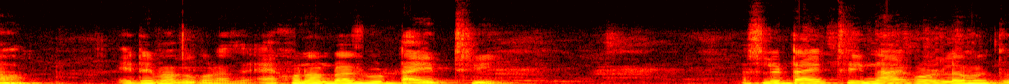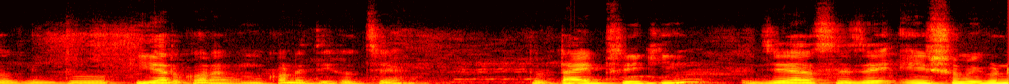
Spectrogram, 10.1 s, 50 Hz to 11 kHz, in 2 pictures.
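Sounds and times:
man speaking: 0:00.0 - 0:02.8, 0:03.7 - 0:10.0.

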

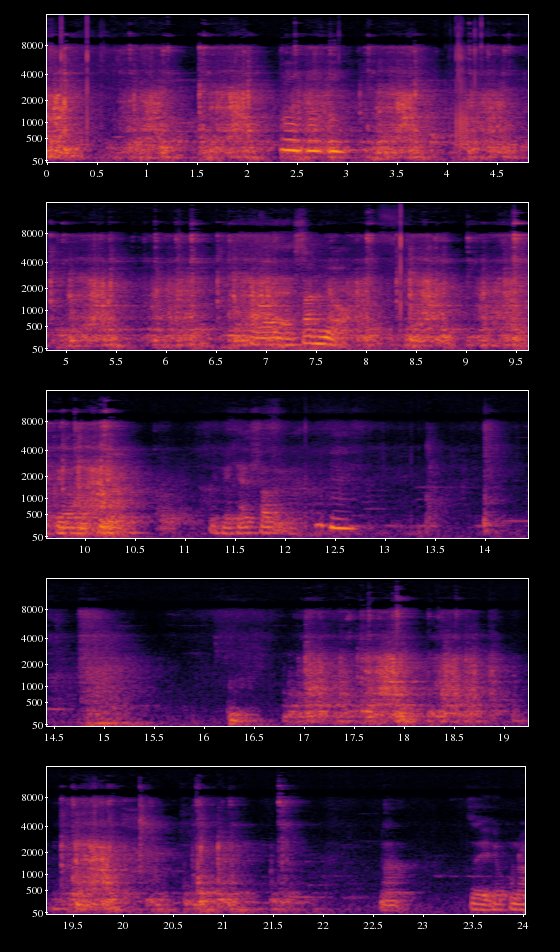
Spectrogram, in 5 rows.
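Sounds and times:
people talking: 0:02.4 - 0:03.0.

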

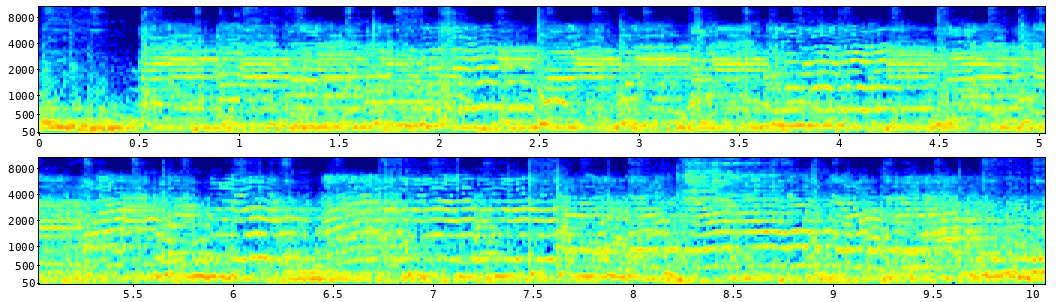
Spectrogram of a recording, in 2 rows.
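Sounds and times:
drum kit: 0:00.0 - 0:10.0
guitar: 0:00.0 - 0:10.0
keyboard: 0:00.0 - 0:10.0.

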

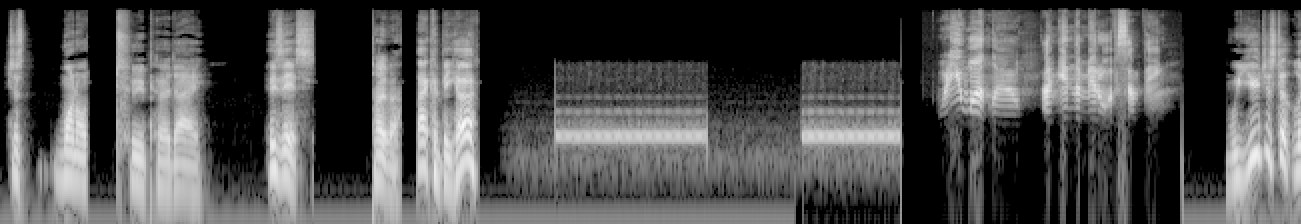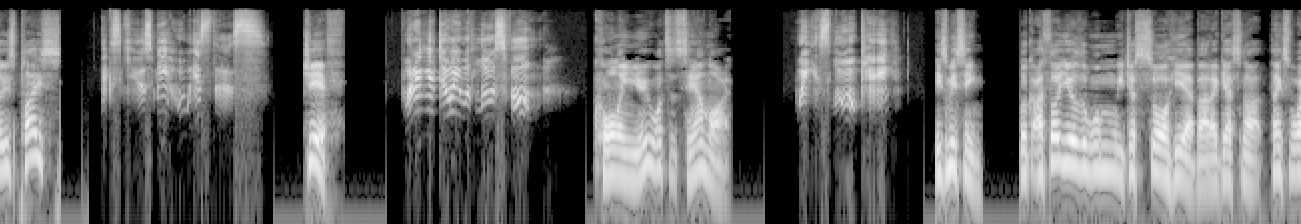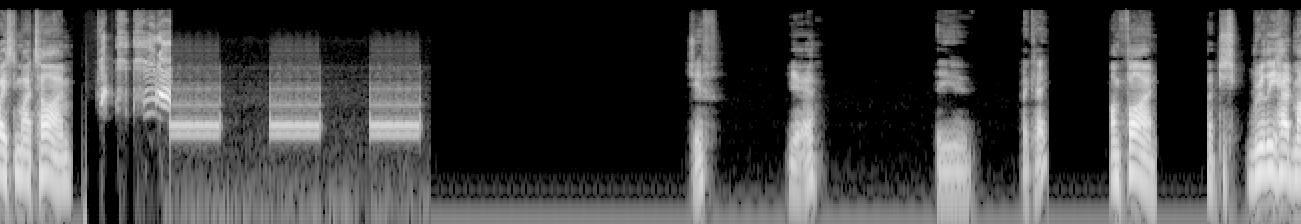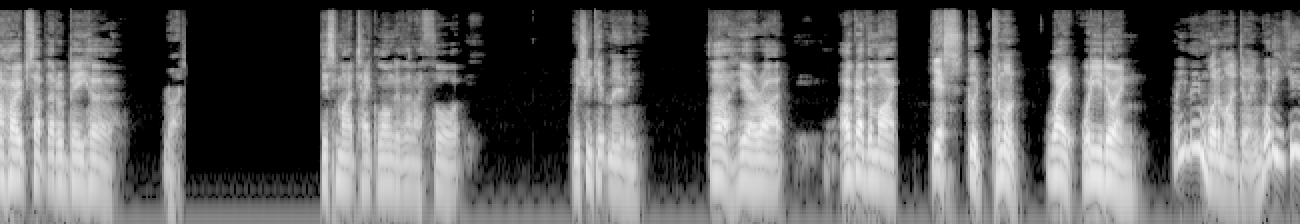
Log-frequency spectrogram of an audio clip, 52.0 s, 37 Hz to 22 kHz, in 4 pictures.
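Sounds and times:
telephone ringback tone: 0:05.6 - 0:07.1, 0:08.0 - 0:09.0, 0:27.7 - 0:30.3.

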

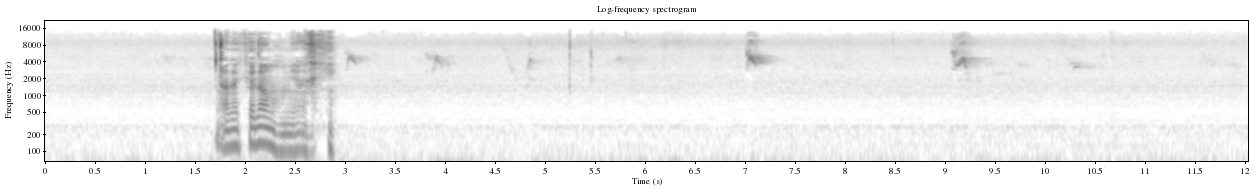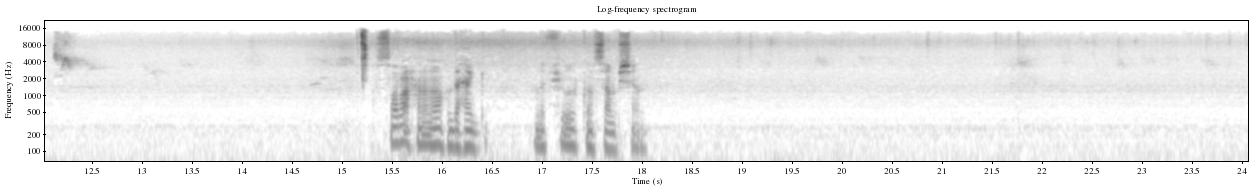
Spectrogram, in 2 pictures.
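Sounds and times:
low steady hum: 0:00.0 - 0:24.0
faint bird chirps: 0:01.1 - 0:06.1, 0:06.9 - 0:13.7, 0:14.6 - 0:20.9, 0:21.5 - 0:24.0.

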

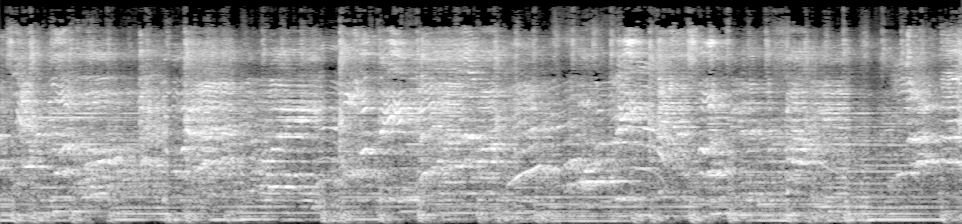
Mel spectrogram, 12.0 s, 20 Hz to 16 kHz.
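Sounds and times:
choir singing over loudspeaker: 0:00.0 - 0:12.0.

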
